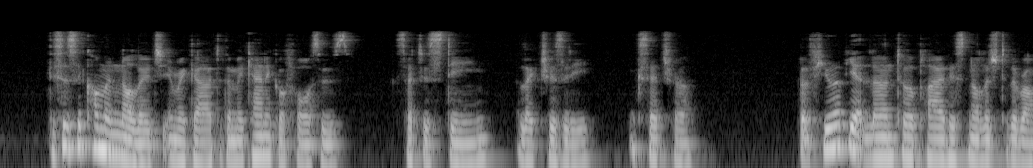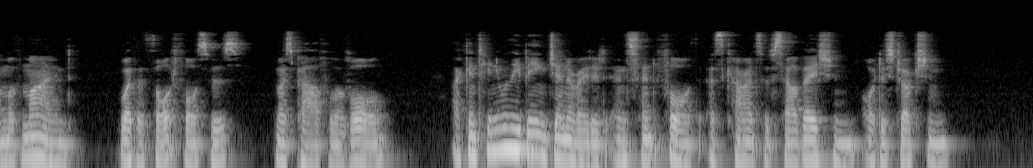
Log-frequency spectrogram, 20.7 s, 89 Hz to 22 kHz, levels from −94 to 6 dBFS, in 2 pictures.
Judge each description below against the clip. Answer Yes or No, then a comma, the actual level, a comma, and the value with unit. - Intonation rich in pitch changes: No, narrow, 2.6 semitones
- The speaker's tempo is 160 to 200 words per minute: No, average, 150 wpm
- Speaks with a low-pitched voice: Yes, low, 110 Hz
